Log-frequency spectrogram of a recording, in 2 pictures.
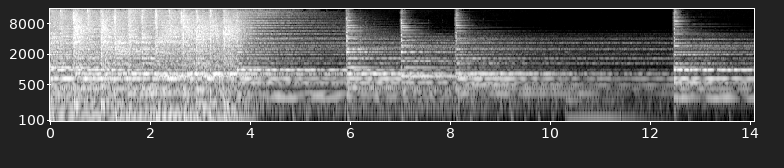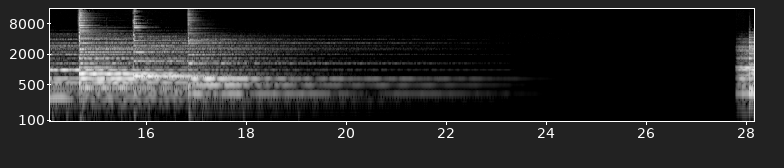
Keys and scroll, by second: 3.3-6.7 typing, 8.0-11.2 typing, 13.1-16.6 typing, 17.6 typing, 17.8 Return, 20.2-22.0 typing, 22.7 Return, 23.3-24.4 typing, 25.5-27.0 typing.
